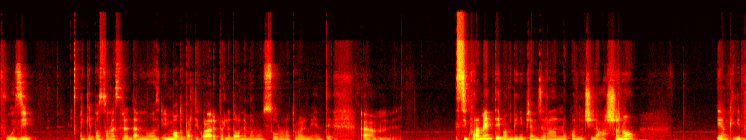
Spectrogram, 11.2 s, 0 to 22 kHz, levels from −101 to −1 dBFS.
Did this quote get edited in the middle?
yes; 1 cut; at 2.3 s

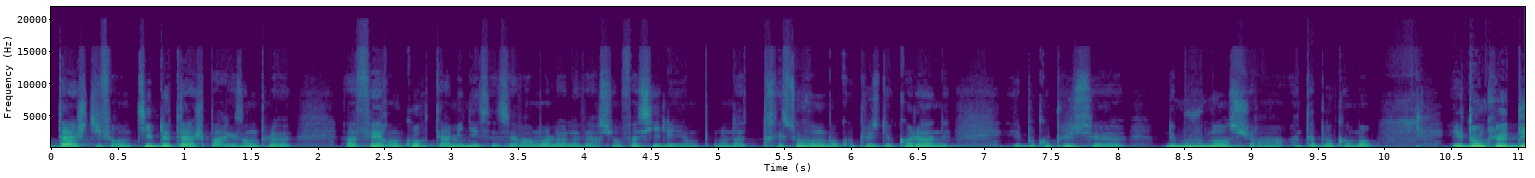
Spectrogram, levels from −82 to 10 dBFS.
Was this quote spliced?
no; 0 cuts

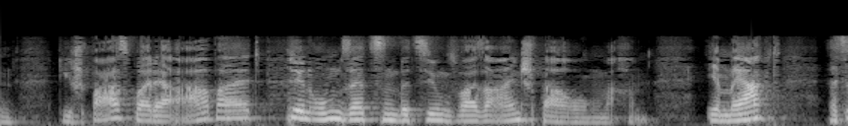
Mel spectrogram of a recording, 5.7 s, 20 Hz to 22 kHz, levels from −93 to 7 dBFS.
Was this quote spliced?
yes; 1 cut; at 1.9 s

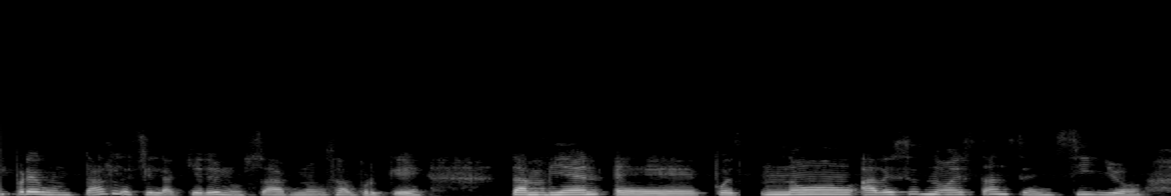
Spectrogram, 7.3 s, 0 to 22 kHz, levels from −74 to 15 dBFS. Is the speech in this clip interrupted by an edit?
yes; 1 cut; at 4.6 s

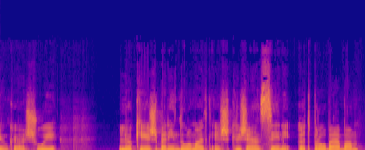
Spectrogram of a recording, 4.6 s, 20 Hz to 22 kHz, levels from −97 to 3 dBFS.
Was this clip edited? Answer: no; 0 cuts

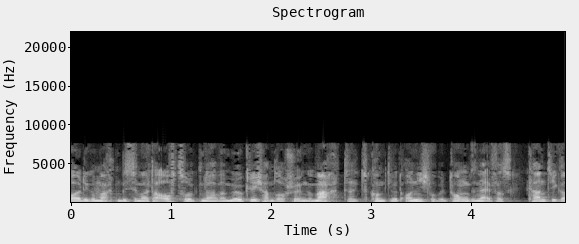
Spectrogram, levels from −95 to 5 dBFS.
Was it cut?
yes; 4 cuts; at 1.5 s, 3.2 s, 3.6 s, 4.0 s

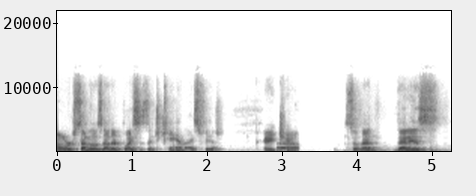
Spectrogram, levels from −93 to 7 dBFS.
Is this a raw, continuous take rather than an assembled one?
yes; 0 cuts

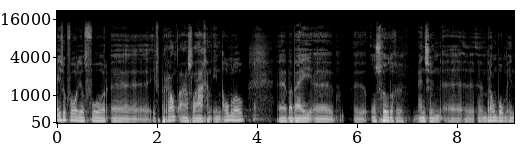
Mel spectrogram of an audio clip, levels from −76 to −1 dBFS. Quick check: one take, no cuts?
no; 3 cuts; at 2.1 s, 3.3 s, 5.7 s

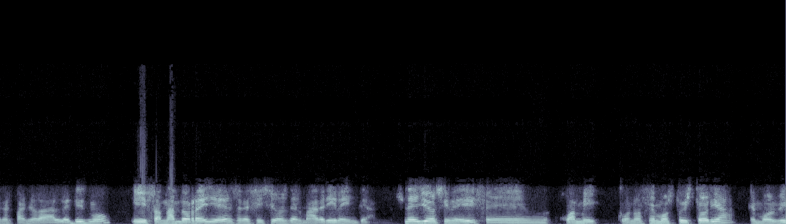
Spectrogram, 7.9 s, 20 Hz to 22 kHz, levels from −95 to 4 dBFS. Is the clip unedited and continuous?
no; 3 cuts; at 1.2 s, 2.4 s, 4.1 s

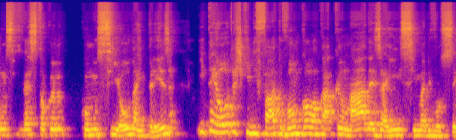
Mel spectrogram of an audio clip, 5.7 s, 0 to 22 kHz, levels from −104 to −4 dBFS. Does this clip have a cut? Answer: no; 0 cuts

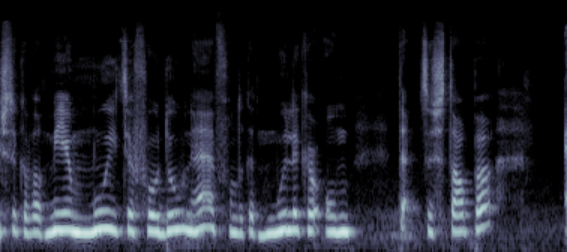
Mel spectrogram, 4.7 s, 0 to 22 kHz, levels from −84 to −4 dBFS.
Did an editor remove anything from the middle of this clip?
yes; 1 cut; at 3.5 s

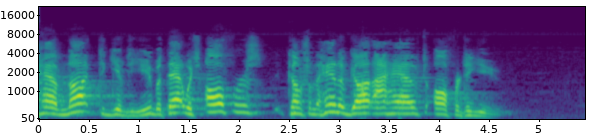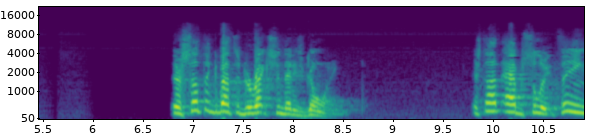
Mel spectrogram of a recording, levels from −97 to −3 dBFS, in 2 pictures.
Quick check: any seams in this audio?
no; 0 cuts

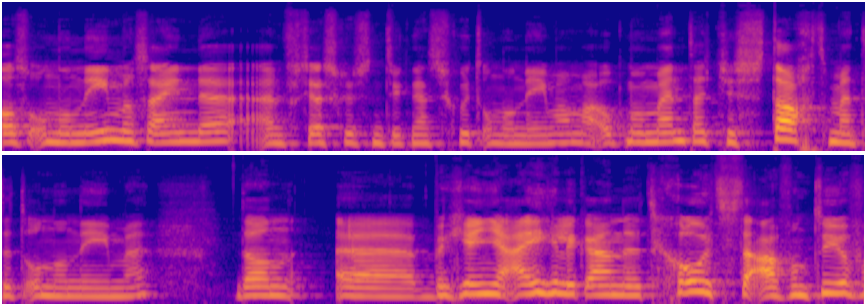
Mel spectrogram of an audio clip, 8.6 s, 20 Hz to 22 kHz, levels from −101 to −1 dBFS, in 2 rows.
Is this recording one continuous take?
yes; 0 cuts

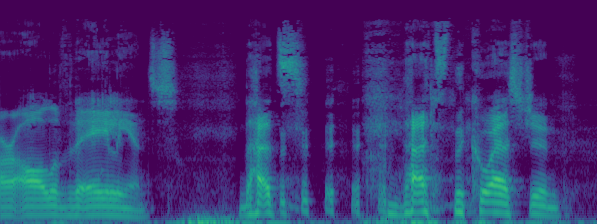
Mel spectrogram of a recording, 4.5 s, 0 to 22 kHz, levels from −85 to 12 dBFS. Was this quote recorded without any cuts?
yes; 0 cuts

